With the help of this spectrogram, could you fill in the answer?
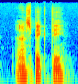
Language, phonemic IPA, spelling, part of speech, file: French, /ɛ̃s.pɛk.te/, inspecter, verb, Fr-inspecter.ogg
- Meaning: to inspect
